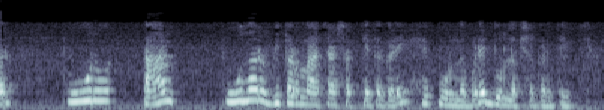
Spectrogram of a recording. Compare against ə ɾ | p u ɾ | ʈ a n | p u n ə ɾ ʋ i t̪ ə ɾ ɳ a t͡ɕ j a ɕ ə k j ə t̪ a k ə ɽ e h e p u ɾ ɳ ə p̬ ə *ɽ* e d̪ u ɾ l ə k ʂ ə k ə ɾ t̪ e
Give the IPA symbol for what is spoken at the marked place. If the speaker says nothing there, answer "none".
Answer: ɽ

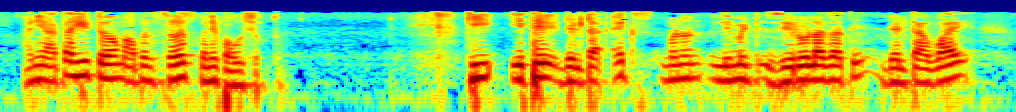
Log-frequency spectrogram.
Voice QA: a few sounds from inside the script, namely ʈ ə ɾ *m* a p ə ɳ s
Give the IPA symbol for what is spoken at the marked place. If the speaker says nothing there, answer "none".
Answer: m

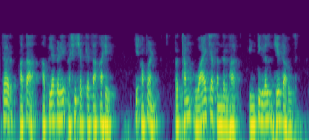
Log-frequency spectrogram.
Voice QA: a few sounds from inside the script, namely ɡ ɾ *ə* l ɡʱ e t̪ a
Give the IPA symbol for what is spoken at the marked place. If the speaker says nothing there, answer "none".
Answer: ə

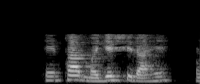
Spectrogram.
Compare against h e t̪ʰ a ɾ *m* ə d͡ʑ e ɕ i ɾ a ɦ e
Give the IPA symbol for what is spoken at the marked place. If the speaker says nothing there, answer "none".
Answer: m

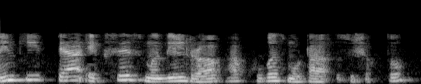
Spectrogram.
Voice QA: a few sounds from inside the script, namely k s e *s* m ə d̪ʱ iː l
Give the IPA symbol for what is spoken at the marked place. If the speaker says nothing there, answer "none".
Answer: s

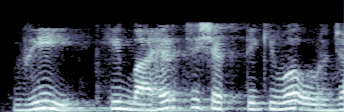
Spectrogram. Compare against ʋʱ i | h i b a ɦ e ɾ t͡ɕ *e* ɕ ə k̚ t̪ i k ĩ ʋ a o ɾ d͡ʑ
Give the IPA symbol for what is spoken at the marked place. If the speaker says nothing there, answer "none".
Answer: i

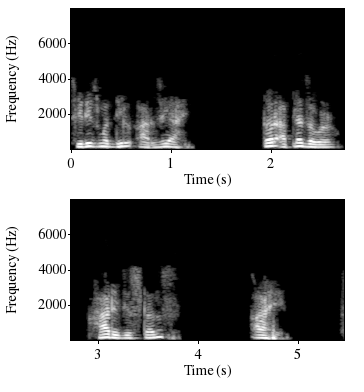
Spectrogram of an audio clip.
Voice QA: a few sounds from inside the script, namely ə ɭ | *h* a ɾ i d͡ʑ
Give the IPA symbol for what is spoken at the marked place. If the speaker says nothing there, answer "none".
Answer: h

